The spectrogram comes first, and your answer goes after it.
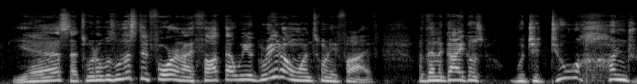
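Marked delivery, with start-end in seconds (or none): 5.1-6.3 gentle, soft-spoken, quiet voice. Retelling how the guy countered the agreed price, in a soft-spoken voice. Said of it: "In that kind of voice, you know, soft spoken".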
